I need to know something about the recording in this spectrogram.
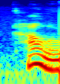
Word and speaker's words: Kahlo: on her forehead weird hallo rhymes with follow this is me dressed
